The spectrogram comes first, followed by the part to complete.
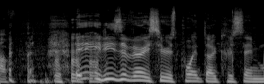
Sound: laughs

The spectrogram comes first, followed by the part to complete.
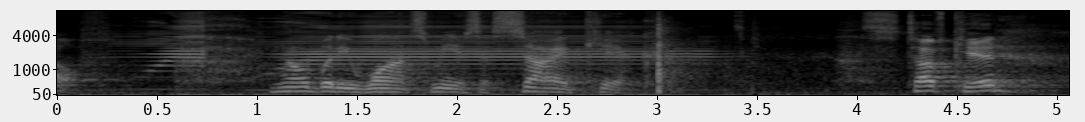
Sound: sighs

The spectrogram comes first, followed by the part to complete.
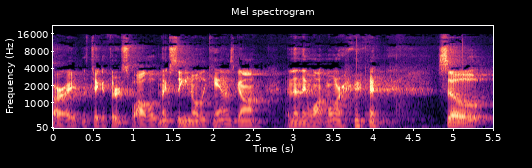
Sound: laughing

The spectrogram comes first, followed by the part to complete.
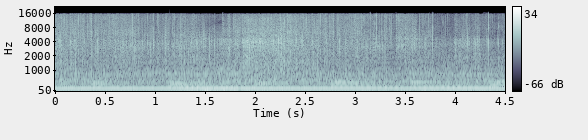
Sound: sizzling

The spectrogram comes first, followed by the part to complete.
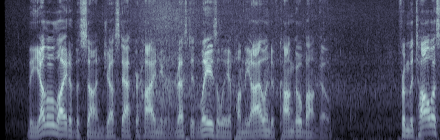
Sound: beach ambiance

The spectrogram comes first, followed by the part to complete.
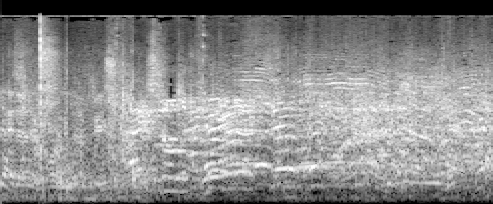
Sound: screaming

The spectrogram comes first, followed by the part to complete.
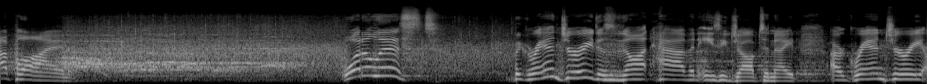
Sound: applause

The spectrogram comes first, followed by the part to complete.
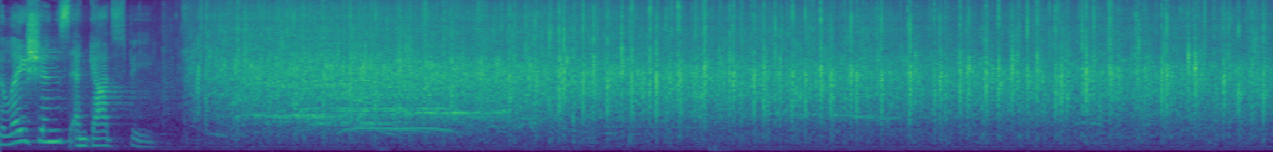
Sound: applause

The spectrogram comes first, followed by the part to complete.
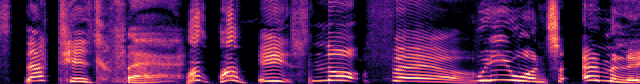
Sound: barks

